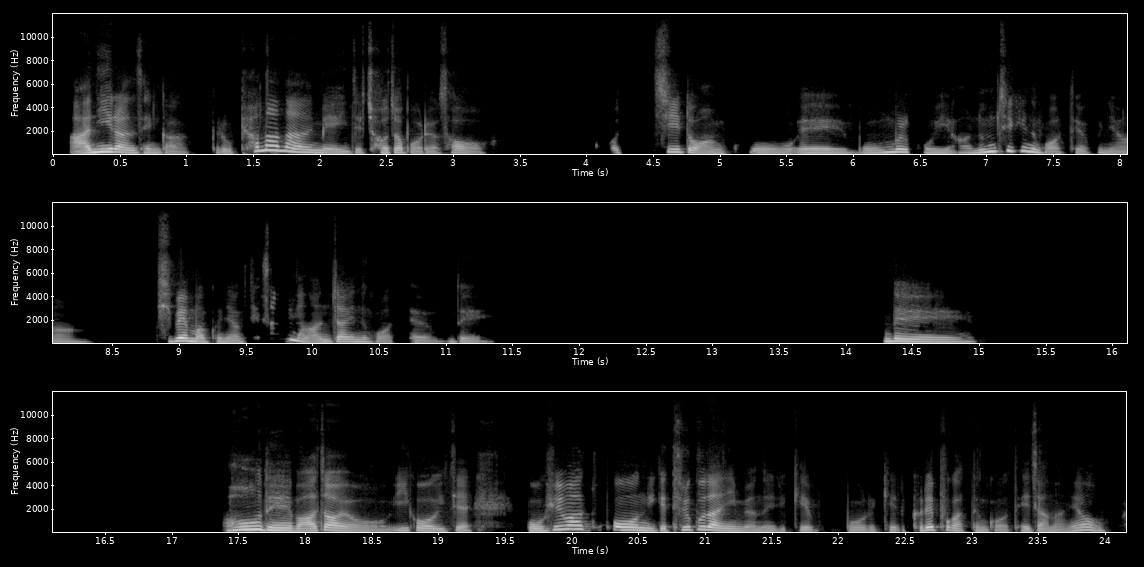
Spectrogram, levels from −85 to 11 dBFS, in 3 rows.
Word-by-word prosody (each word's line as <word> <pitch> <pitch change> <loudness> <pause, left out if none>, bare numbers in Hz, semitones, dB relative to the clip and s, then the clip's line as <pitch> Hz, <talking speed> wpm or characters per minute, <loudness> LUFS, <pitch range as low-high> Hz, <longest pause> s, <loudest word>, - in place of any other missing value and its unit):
안일한 205 - +6
생각 155 -6 -7 0.2
그리고 150 -1 -10
편안함에 255 - +2
인제 145 +2 -7
젖어버려서 175 -3 -5 0.9
걷지도 235 -7 -4
않고 155 +1 -8
예 170 -2 -2
몸을 205 +8 0
거의 160 -2 -7
안 180 -1 -9
움직이는 285 +1 +2
것 140 - -7
같아요, 140 +1 -10
그냥. 150 -1 -11 0.5
집에만 215 -4 +4
그냥 155 -2 -7
책상에만 360 - -4
앉아있는 170 +2 -2
것 - - -11
같아요. 135 -2 -11
네. 160 -1 -10 2.9
네. 180 -6 0 2.4
어 260 +7 +6
네. 210 -5 +5
맞아요. 175 -4 +2
이거 195 -3 -1
이제 155 - -5 0.4
뭐 175 -1 0
스마트폰 260 - +3
이게 175 -2 -2
들고 250 +9 -2
다니면은 175 - +2
이렇게 145 - -9 0.2
뭐 145 0 -8
이렇게 140 +1 -11
그래프 235 +3 +1
같은 175 -6 -5
거 140 0 -10
되잖아요. 170 - -5
175 Hz, 245 characters per minute, -22 LUFS, 155-220 Hz, 2.9 s, 안일한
